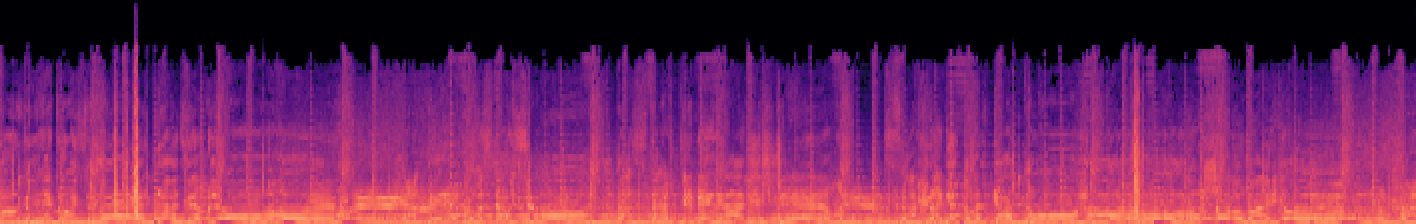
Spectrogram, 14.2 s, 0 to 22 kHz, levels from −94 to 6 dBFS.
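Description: A worn cable or connector likely shifting causes cable scratch noise from 1.00 to 1.48 s and 11.27 to 11.45 s: dense, uneven scratching bursts, nearly as loud as the sound.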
